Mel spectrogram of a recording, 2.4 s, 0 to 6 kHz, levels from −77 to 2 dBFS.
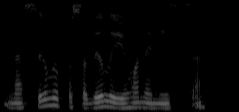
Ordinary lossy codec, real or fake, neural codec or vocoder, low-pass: MP3, 32 kbps; real; none; 5.4 kHz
